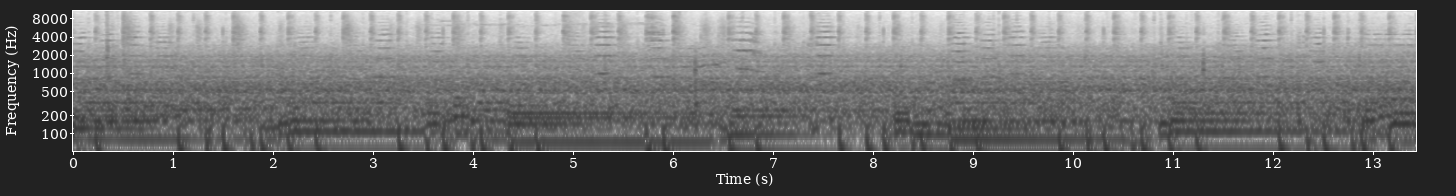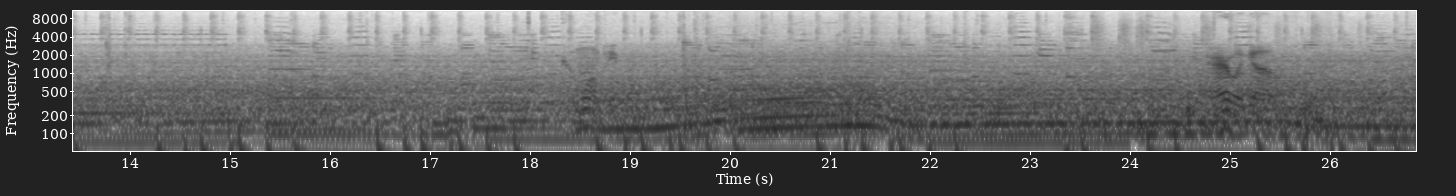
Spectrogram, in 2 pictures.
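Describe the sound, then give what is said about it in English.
Steady low rumble of a car moving through highway traffic, a continuous road-and-engine drone heard from inside the vehicle that grows a little louder and busier in the second half. “I survived the traffic. Now just to make it home through the rest of the traffic.”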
